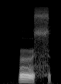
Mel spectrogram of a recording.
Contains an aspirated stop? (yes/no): no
